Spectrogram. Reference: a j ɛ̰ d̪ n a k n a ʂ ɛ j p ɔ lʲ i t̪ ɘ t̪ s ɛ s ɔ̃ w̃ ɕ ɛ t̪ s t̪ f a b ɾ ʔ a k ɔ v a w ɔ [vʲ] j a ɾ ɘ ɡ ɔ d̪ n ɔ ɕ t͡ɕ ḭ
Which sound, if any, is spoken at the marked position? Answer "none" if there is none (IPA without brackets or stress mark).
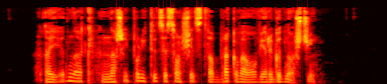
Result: vʲ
